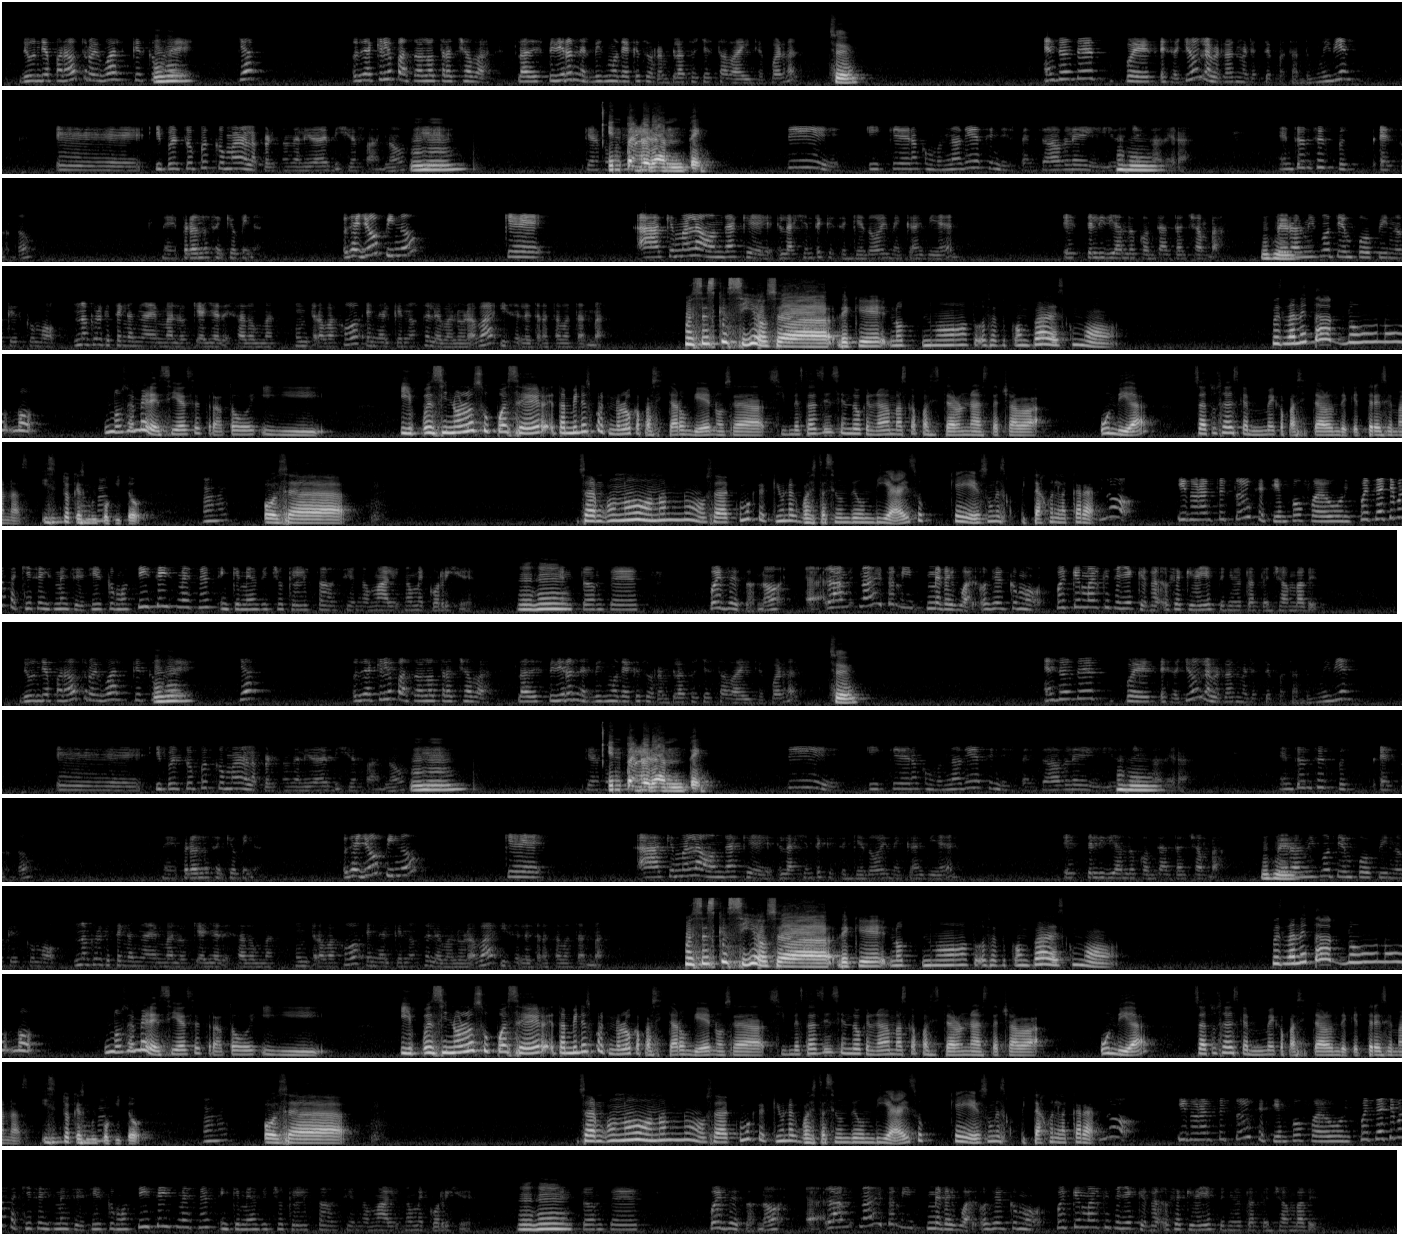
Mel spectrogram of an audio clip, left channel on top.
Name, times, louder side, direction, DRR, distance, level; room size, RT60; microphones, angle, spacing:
voice 1, 0.2-1.9 2.4-2.5 3.5-4.9 5.2-8.0 10.4-11.0 11.2-12.5 12.9-13.5 14.5-18.5 19.8-20.7 21.9-22.4 22.6-25.9 26.8-27.5 27.8-28.3 29.6-30.6 31.4-32.2 33.0-33.4 34.3-37.6 38.6-40.2 40.7-48.0 70.7-71.1 72.0-72.3 81.0-81.3 81.8-88.7 89.6-90.4 91.1-97.2, left 4 dB, 40° left, 0.7 m, -38 dB
voice 2, 1.5-1.9 8.3-8.6 18.1-18.6 20.1-21.1 25.1-25.6 40.6-40.9 48.8-53.1 54.7-56.3 57.0-59.2 60.0-66.4 67.0-67.5 68.0-71.0 71.3-71.4 72.6-73.4 75.8-79.1 79.5-80.1 80.3-80.9 89.2-89.7, equal, 5° left, 0.4 m, -23 dB
15.0 x 5.5 x 3.9 m
head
